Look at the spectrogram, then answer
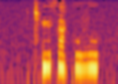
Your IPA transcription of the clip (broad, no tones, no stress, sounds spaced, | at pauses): t͡sʼ y θ a k u v u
